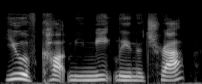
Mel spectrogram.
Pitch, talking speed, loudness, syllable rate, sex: 205 Hz, 235 wpm, -19 LUFS, 4.9 syllables/s, female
